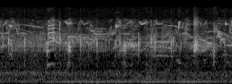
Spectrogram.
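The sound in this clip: European starling calls: a dense, continuous run of high chirps, clicks and whistles, fairly loud and busy throughout, over a steady low hum.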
